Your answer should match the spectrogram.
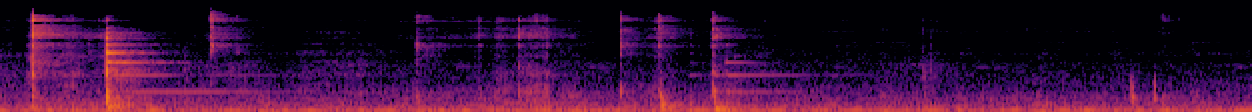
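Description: Metal fork and knife clinking against a ceramic bowl while a big pickle is cut, each clink ringing briefly. The two sharpest clinks come right at the start, with lighter taps about a second in and around three and a half seconds in.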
